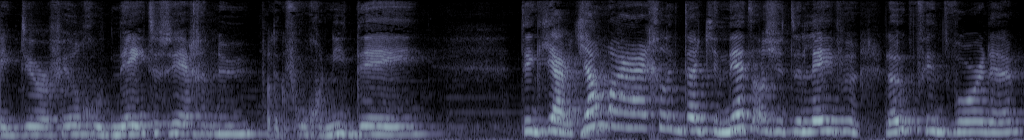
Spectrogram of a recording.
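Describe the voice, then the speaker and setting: A woman speaks with a fairly high pitch and lively intonation. Audible room echo and noticeable background noise are present. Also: moderate pace. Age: 50s. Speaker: blogger and magazine writer. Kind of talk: interview.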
